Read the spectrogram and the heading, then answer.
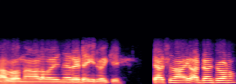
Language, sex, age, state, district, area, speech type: Malayalam, male, 18-30, Kerala, Kasaragod, rural, conversation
